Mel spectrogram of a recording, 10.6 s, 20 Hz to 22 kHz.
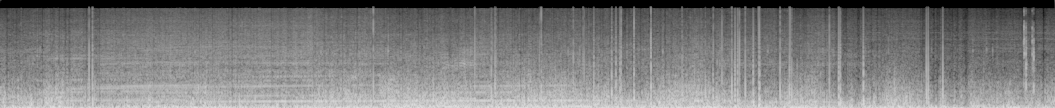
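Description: KTM 250 Duke's 249 cc single-cylinder four-stroke engine running under way on the road, heard from the rider's seat, its note climbing gently over the first several seconds, with wind rushing over the microphone and a few sharp ticks in the second half.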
